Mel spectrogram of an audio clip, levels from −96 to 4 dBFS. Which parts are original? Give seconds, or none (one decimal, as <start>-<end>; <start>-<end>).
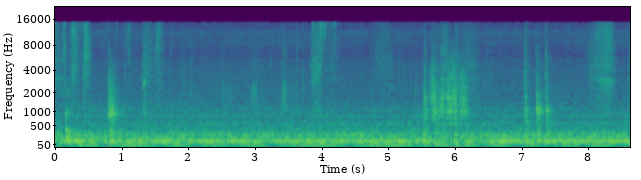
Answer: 0.0-8.6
